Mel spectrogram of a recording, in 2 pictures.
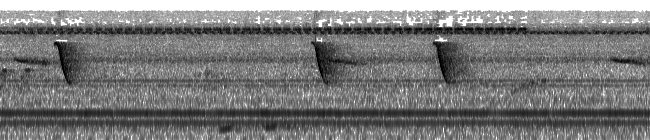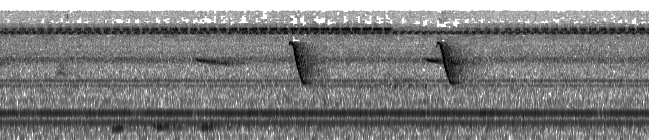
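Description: A bird gives five short, sharp down-slurred whistles, a second or more apart, over a steady high-pitched drone and a low steady hum.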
